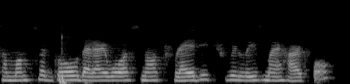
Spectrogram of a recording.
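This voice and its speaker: A woman speaks with a Portuguese accent. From Brazil. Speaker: volunteer session participant. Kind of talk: casual interview. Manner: halting.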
